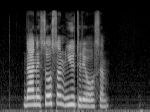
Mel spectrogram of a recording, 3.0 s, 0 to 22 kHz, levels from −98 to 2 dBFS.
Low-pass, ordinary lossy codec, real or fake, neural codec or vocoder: 14.4 kHz; none; real; none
